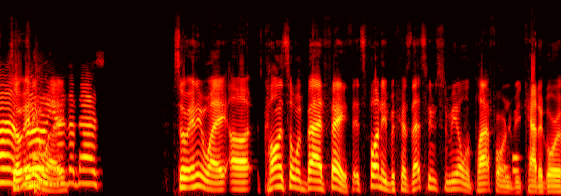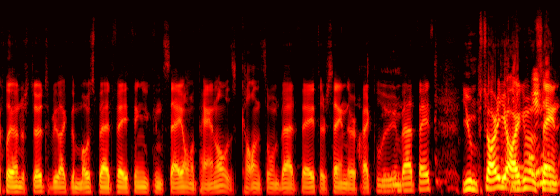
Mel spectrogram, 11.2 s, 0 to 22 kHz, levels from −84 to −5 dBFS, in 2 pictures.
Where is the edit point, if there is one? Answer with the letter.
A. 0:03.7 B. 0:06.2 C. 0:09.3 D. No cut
D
